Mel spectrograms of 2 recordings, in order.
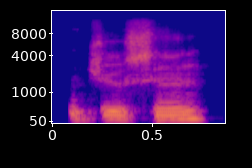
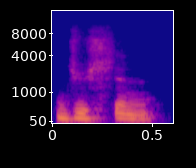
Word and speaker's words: Jushin: Juicing. Wrong. How do you say it? It's Jushin. Okay. Okay, it's close, right?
